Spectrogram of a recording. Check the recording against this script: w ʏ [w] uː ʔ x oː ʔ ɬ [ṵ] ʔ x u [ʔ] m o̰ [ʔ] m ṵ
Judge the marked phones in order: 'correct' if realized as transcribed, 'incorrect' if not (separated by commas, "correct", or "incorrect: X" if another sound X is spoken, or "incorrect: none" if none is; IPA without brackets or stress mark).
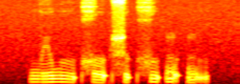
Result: correct, incorrect: u, correct, correct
